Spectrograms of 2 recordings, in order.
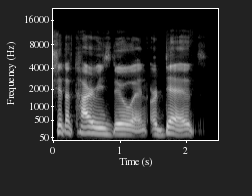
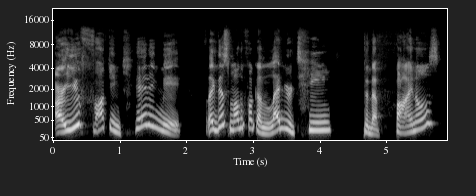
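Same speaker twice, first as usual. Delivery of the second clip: disbelief; 6 semitones higher than usual. Retold or imitated. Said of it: "I'm like".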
